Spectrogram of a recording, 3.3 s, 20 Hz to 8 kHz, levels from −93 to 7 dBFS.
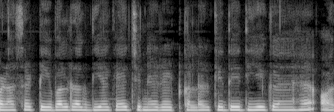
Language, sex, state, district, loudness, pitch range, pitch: Hindi, female, Haryana, Charkhi Dadri, -17 LUFS, 200-210 Hz, 205 Hz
